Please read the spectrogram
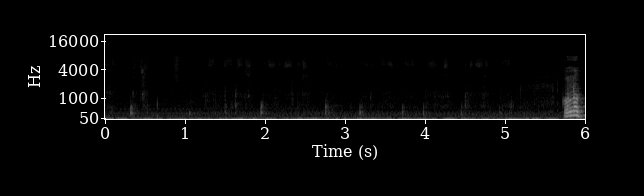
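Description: Marker pen writing on a whiteboard: quiet scratching and squeaking in short, irregular strokes as a line of words is written.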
